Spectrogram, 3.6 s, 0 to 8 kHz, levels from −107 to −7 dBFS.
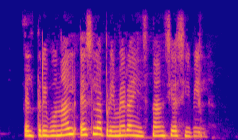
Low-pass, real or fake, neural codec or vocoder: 7.2 kHz; real; none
